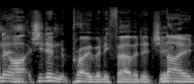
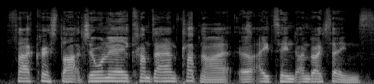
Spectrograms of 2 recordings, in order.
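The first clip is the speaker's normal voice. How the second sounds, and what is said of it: Imitates another person's voice. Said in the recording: “So imagine I'm Aoife right now. ... Good impression.”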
